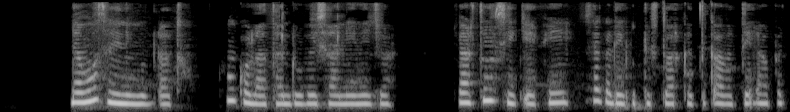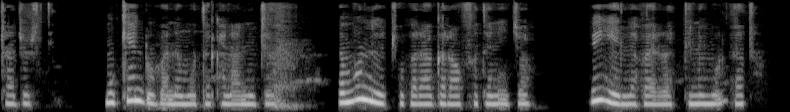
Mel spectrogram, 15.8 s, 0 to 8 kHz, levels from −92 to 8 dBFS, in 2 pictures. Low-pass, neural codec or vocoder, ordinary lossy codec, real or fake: 7.2 kHz; none; AAC, 32 kbps; real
